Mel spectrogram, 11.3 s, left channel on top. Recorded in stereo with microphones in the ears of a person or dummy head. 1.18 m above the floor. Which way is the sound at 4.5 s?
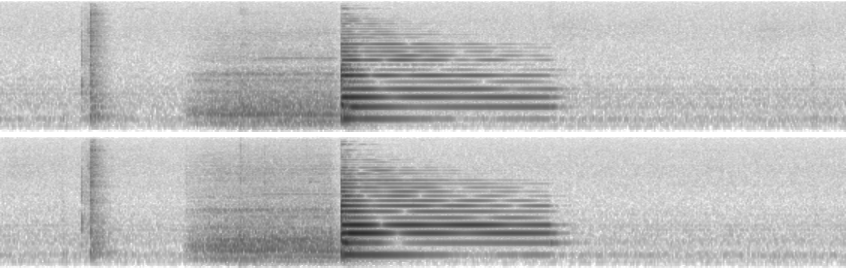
25° right (ahead or behind).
